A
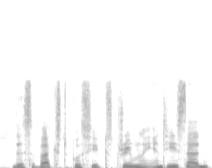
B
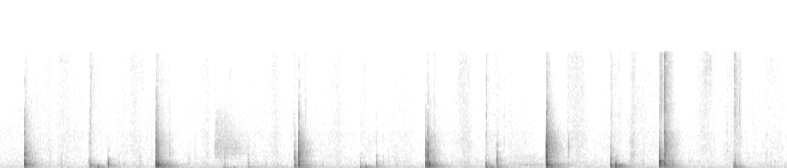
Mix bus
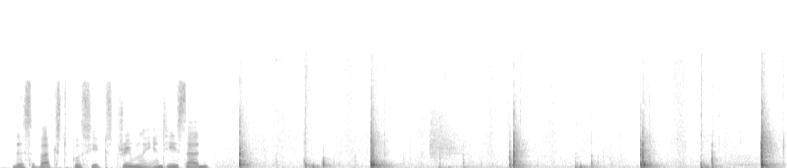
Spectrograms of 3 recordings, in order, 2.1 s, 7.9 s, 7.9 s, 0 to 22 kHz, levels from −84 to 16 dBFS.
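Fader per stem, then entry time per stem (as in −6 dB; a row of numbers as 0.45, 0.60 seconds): −3.5, −3.5 decibels; 0.00, 2.15 seconds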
